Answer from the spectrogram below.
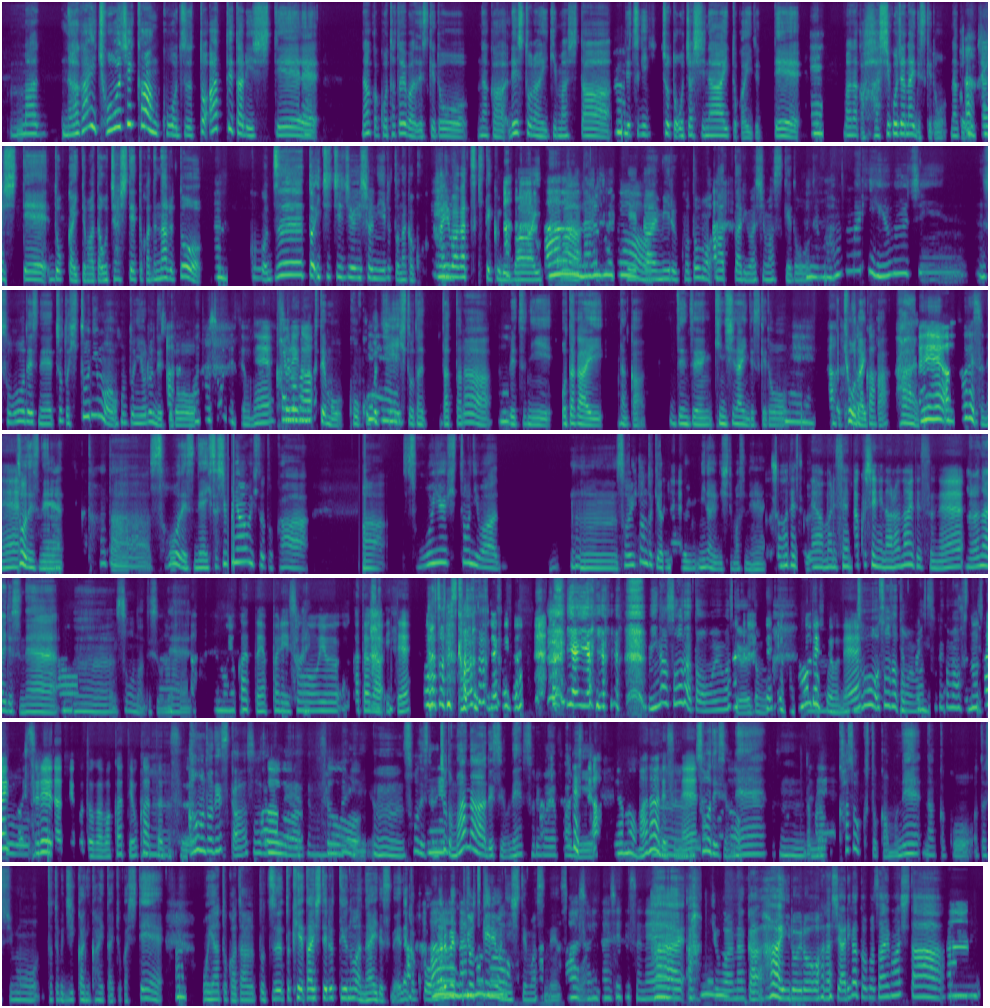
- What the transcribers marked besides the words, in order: distorted speech; static; other background noise; laughing while speaking: "はい、あ、そうですか。 いや いや いや いや"; giggle; chuckle; laughing while speaking: "私だけが"; giggle; unintelligible speech
- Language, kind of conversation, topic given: Japanese, podcast, スマホは会話にどのような影響を与えると思いますか？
